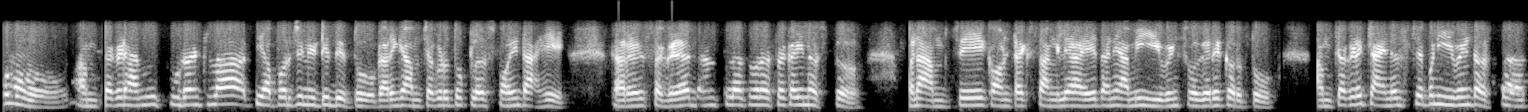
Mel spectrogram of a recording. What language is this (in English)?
Marathi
